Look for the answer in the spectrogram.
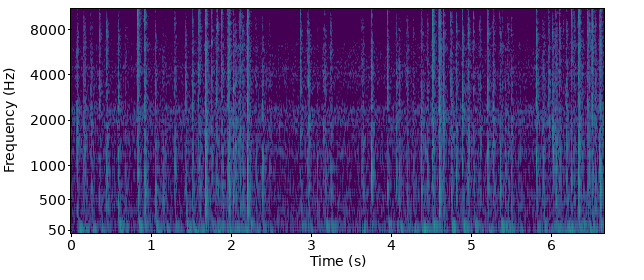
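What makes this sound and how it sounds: Fingertips type fast on a full-size gray and beige plastic Shipadoo K600 wired USB keyboard with hollow plastic keycaps. A rapid, uneven stream of short, bright plastic clicks and taps sounds over a steady low hum, each keystroke dying away almost at once.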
